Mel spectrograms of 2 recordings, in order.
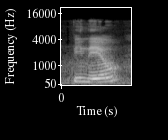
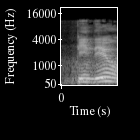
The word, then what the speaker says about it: pneu: Pneu, nós temos a sílaba pin. Veja, algumas pessoas falam pneu, pneu. Elas pronunciam o nome da letra P, pneu.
